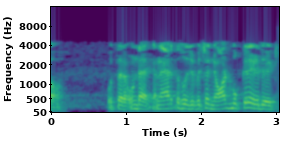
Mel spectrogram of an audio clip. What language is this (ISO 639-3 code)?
mal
